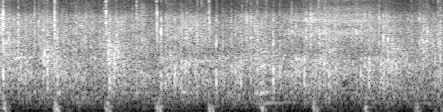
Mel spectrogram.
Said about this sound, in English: So those of you sitting down, if you have been affected by somebody else standing up, stand up. Wow. Give them a round of applause and say thank you.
